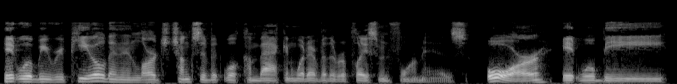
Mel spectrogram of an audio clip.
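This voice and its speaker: A man's voice: deep voice, animated, normal speed, no room sound, muffled recording. A man co-hosting a podcast, talking politics casually with many restarts before landing firm points. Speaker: podcast co-host.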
